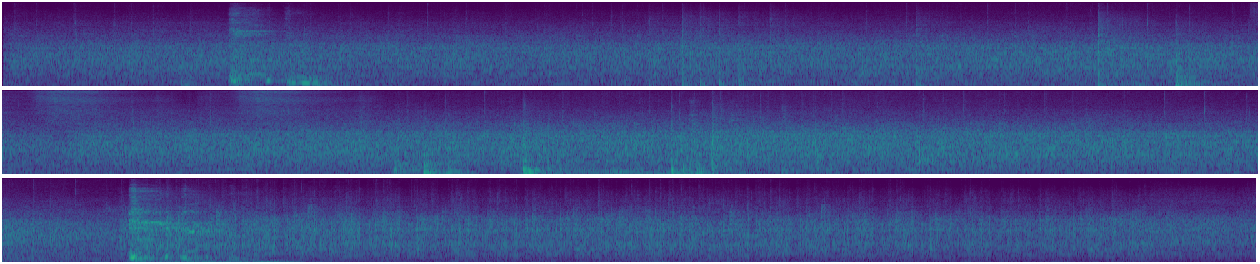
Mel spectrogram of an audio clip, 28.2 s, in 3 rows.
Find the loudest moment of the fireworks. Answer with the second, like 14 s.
13 s.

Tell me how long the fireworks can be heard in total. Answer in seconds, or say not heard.
11 s.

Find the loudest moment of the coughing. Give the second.
20 s.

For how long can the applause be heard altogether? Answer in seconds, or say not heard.
28 s.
